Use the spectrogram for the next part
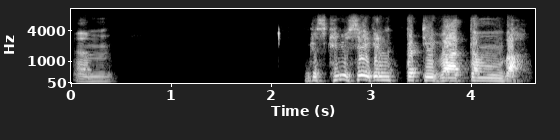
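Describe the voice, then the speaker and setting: A man's voice: medium pitch, animated, takes it slowly, mellow. A man teaching a Pali class online, explaining patiently and often stumbling over repeated words. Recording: slightly muffled audio.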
